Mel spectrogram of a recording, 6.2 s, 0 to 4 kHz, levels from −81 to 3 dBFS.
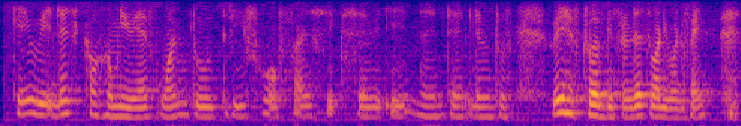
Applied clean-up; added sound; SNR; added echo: none; none; none; none.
